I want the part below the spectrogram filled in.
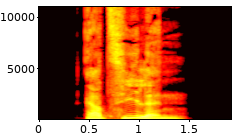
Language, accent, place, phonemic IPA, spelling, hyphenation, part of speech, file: German, Germany, Berlin, /ɛɐ̯ˈtsiːlən/, erzielen, er‧zie‧len, verb, De-erzielen.ogg
- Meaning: 1. to achieve, to obtain, to attain, to reach, to arrive, to realize 2. to score (to earn points in a game)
